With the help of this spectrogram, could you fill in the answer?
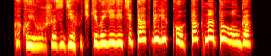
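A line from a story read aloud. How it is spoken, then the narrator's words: Trembling voice. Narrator (Russian): дрожащим голосом сказал Алисин папа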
